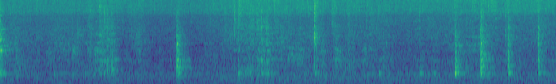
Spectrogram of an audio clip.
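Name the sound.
red beans frying in a pot on the stove burner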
